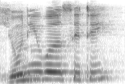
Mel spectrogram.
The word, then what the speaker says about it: university: usage of this article some words that start with a vowel letter but begin with consonant sound I have just shared examples with you European unit yes Union they all were starting with vowel letter but it had consonant sound you and that is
